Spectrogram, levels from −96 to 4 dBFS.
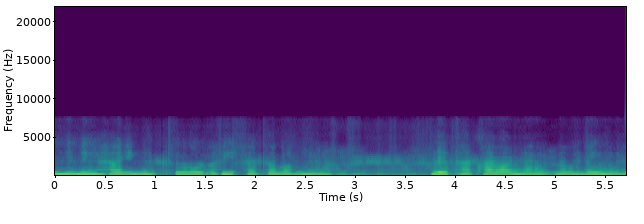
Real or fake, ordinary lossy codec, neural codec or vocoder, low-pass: fake; none; codec, 16 kHz, 0.5 kbps, FreqCodec, smaller model; none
